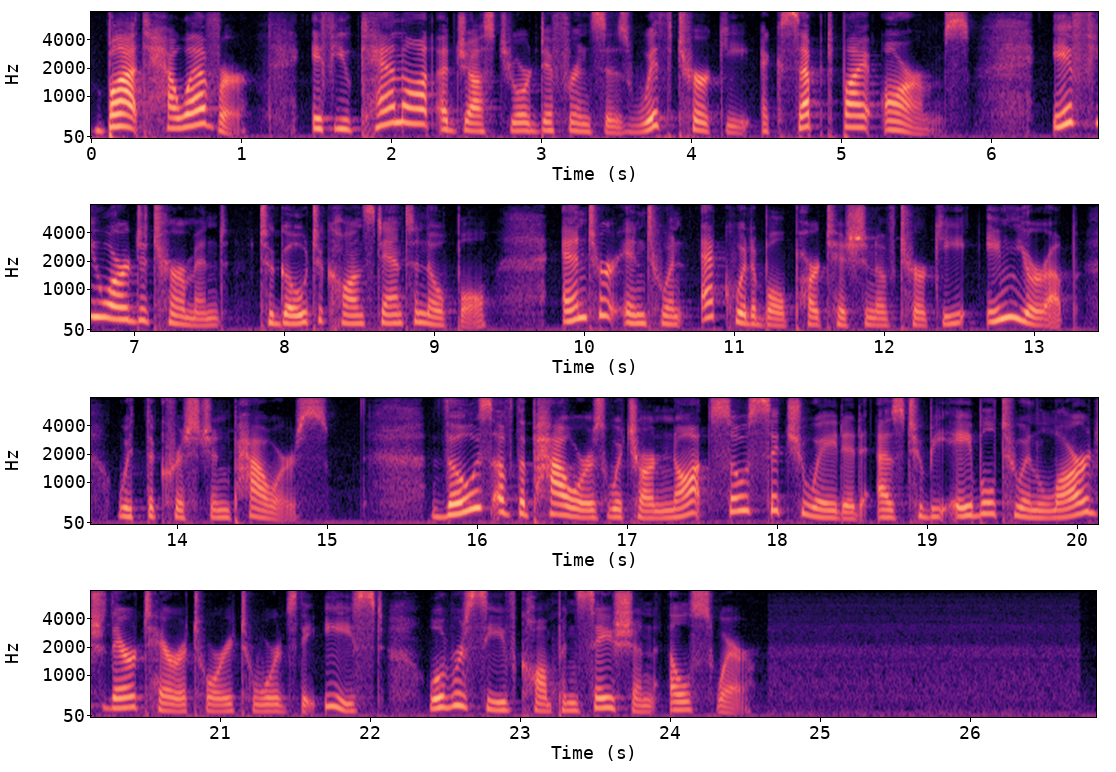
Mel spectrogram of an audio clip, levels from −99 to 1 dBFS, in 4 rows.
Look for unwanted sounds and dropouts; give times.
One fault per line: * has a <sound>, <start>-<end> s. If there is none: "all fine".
all fine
